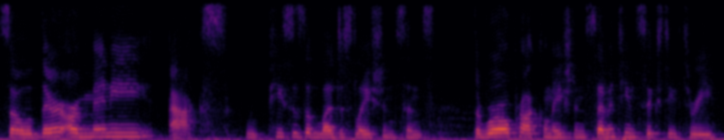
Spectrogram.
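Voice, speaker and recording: A woman with a Canadian accent at a fairly slow pace, with audible room echo. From Alberta, Canada. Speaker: researcher and speaker on historical trauma. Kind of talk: lecture.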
